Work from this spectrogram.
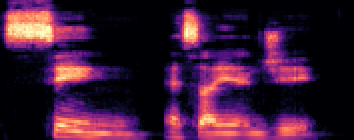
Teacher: the letter n is also pronounced like ng before a consonant so try to avoid the same placement as you would by saying the word no think of it closer to the ng in the word sing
